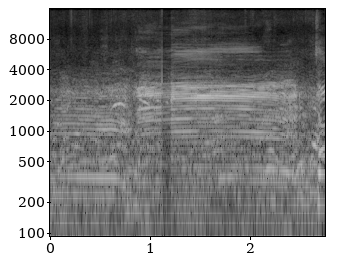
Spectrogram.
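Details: At a crowded cattle market in Nilphamari, Bangladesh, a cow gives a long, steady, nasal moo lasting nearly two seconds, rich in overtones, amid constant chatter and haggling voices.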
